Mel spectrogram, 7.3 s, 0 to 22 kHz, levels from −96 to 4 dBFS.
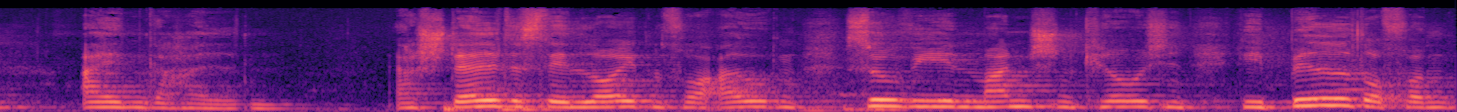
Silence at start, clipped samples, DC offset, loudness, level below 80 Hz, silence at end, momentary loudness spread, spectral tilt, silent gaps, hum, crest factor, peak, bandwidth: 0 s; under 0.1%; under 0.1%; -23 LUFS; -54 dBFS; 0 s; 13 LU; -4.5 dB/octave; none; none; 16 dB; -8 dBFS; 16.5 kHz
